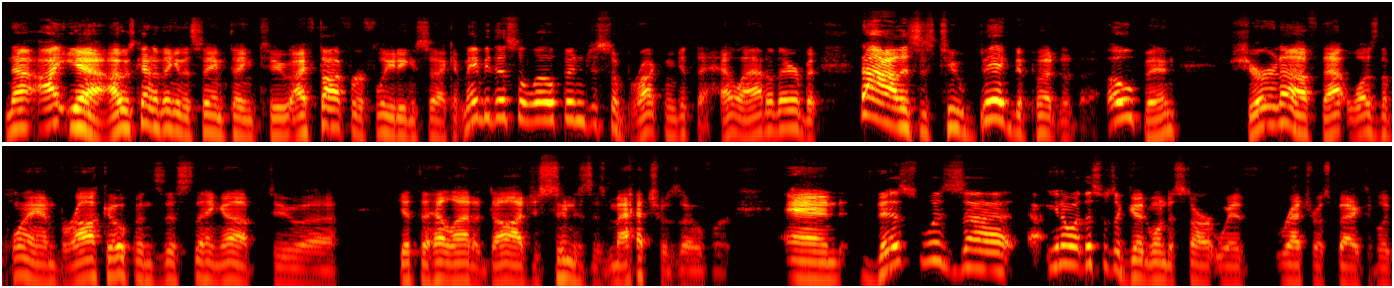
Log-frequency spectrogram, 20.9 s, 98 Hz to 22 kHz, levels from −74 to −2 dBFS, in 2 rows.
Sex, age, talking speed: male, 30-49, 245 wpm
